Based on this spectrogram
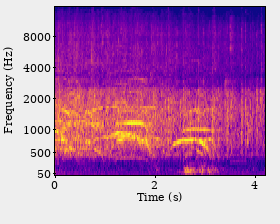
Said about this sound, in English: Come on, I'm preaching better than you're shouting. I'm preaching better than you're clapping. I need some response.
